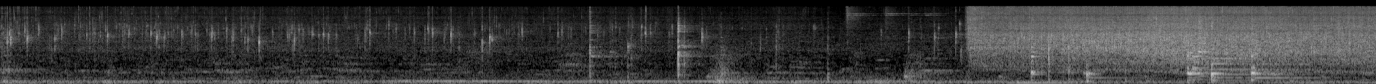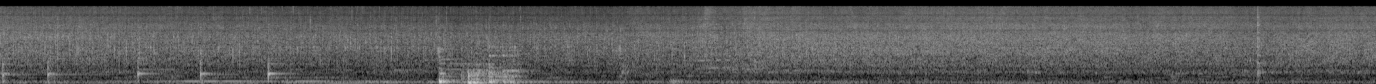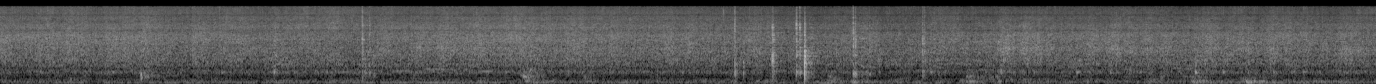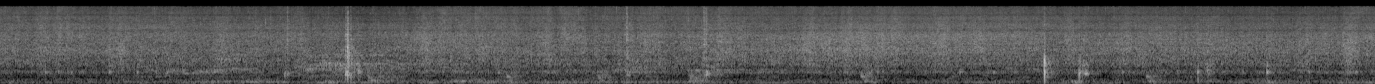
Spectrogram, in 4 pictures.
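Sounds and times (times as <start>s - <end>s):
food sizzling in a wok: 0.0s - 55.0s
metal ladle clinking against pan: 10.3s - 16.8s.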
